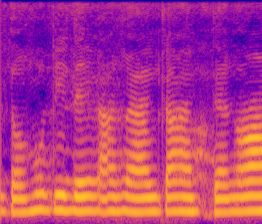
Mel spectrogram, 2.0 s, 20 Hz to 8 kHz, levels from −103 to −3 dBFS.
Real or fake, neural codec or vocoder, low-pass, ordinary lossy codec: fake; codec, 16 kHz, 2 kbps, FreqCodec, larger model; none; none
